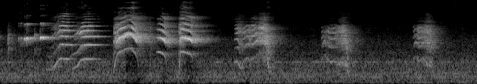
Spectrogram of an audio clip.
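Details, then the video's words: Indian ringneck parakeet talking, producing a few quick high, harmonic-rich word-like bursts and squeaky syllables, then softer separate utterances spaced about a second apart, over a quiet background hiss. "Indian Ringneck parrot talking"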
